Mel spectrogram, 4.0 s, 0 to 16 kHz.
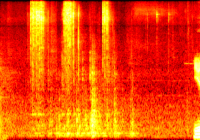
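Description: Hand ratchet wrench with a 30 mm socket clicking in several short runs as it tightens a brass valve cap on a plunger pump.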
